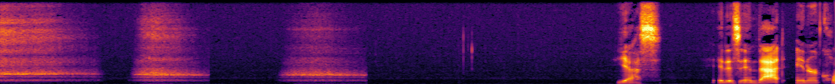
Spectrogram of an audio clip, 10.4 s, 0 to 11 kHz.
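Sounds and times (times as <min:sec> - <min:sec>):
deep breathing, inhaling and exhaling: 0:00.0 - 0:02.7, 0:03.5 - 0:04.7
speech: 0:07.7 - 0:08.3, 0:09.0 - 0:10.4.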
